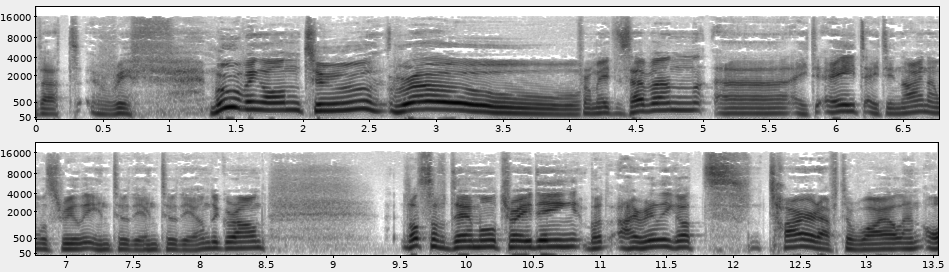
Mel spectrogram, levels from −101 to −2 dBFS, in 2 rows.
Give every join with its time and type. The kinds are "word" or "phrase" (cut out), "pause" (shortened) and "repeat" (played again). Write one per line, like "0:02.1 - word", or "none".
0:02.6 - word
0:04.1 - word
0:07.6 - repeat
